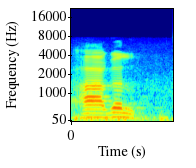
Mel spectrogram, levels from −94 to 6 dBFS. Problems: constant background noise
